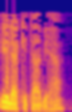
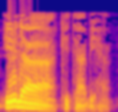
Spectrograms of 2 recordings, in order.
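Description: First: The long vowel is clipped very short. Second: The long vowel is held for two counts. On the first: The speaker calls it wrong. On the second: The speaker calls it right.

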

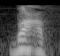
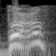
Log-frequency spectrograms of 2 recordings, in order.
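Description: First: The first vowel is an open a sound. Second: The first vowel is a rounded u sound. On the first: It refers to weakness of thinking or memory. "dha'f dengan fathah dipakai kelemahan berfikirnya atau kelemahan hafalannya" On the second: It refers to weakness of the body. "kalau dengan dhammah dhu'f biasanya pada badannya"

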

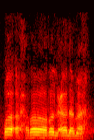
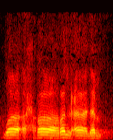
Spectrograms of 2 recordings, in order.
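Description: First: A long a and a final h are added. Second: The phrase ends plainly on the final m. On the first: "وعند الوقف تزيد هاء" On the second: "على الصورة الأولى"

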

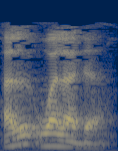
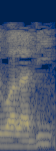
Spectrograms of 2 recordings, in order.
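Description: First: The word ends with the vowel a. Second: The word ends with the vowel i. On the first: The noun is in the accusative case. "kalau seandainya al-waladu saya baca menjadi al-walada" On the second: The noun is in the genitive case. "Dibaca al-waladi maka tidak dikatakan mubtada dan khobar"

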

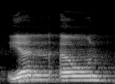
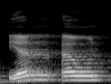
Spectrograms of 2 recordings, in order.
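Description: Both takes have the same delivery.

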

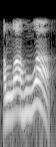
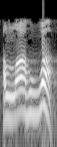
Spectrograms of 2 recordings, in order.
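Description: Both takes have the same delivery.

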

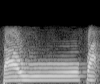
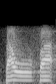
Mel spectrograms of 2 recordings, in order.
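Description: First: The 'au' sound is held long. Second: The 'au' sound is held short. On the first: The speaker calls it wrong. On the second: The speaker calls it right.

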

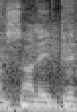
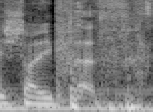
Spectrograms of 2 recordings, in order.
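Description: First: The surname ends with a hard t sound. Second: The surname ends with a soft th-like sound. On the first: The speaker calls it wrong. "pour lui demander comment ça fait d'être une pute" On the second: The speaker calls it right. "ça se dit"

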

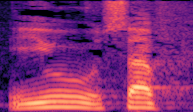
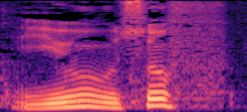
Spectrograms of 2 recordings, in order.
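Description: First: The second syllable has the vowel a. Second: The second syllable has the vowel u. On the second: "Pakai yu, nah yu suf"

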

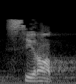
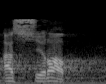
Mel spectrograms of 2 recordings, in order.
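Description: First: It begins with a plain, light s sound. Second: It begins with a heavy, emphatic s sound. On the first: "yang pertama dengan sin" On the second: "Yang kedua dibaca dengan sot"

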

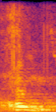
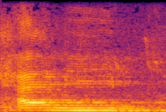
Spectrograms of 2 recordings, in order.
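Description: First: The letters are joined and read as one short word. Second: Each letter is named separately as two letter names. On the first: It is an ordinary word with a root meaning. "حم أو حم ممكن تنطق صح كده" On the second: It is a pair of disjoined letters opening a chapter. "إنما هنا لا تنطق تقول حاميم"

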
